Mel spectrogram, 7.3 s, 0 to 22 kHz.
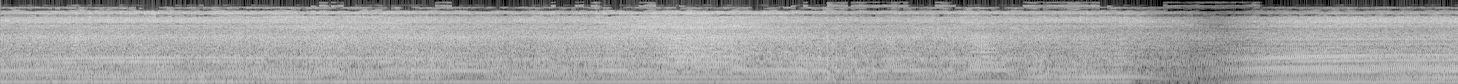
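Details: Troy-Bilt TB22EC two-stroke string trimmer, a no-start after sitting unused, running after a primer bulb replacement while trimming weeds: a steady high buzz dips briefly under load near the end and recovers cleanly, running well.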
